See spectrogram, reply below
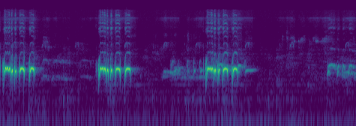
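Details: Zebra dove song used as a lure to make other doves sing: three quick bubbling coo phrases with soft purring notes between, a faint fourth phrase at the end, no other sounds.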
